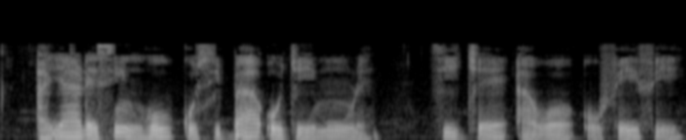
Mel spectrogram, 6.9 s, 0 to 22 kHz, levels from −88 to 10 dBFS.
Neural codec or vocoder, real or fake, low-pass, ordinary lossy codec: none; real; 7.2 kHz; MP3, 24 kbps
